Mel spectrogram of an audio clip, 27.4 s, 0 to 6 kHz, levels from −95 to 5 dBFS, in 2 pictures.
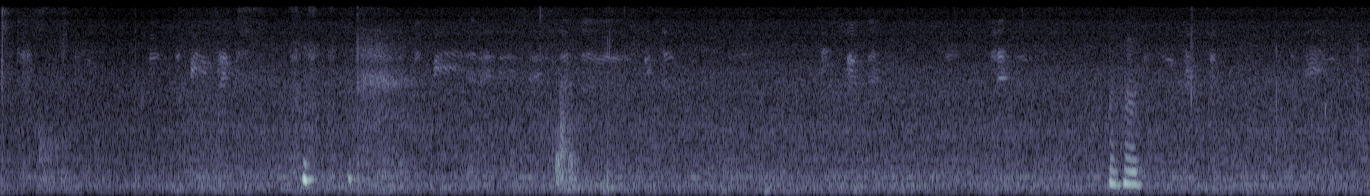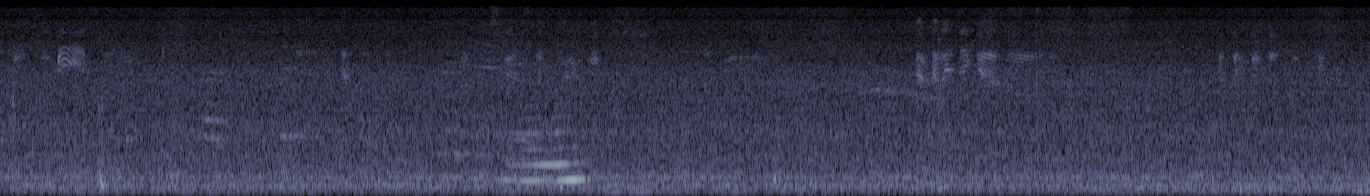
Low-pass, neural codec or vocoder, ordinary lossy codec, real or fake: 5.4 kHz; none; none; real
